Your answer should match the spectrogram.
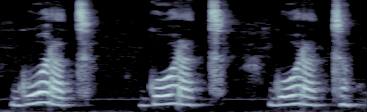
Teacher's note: In the end, we've got letter D, but we pronounce in Russian as it is T. So we pronounce город, город, город. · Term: voiceless sound T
